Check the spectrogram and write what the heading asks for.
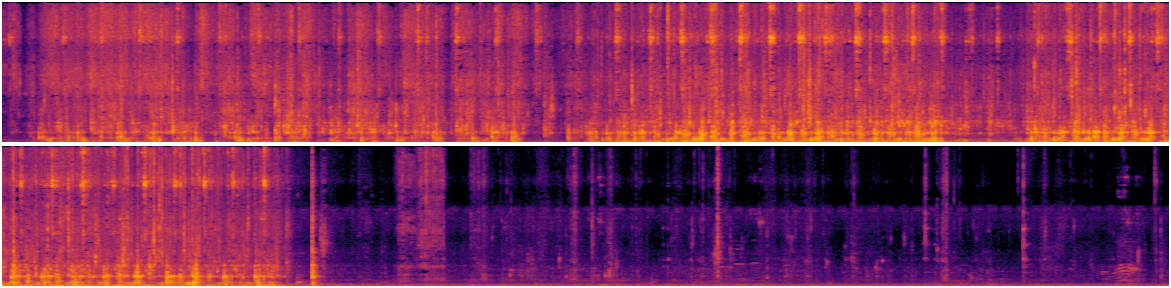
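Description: Wooden masher pounding boiled amaranth leaves and red chillies in an aluminium pot: a fast, loud run of strokes against the pot, with a brief break about halfway, stopping about two-thirds of the way in.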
